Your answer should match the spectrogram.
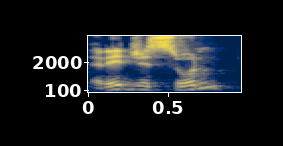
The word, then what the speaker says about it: رجس: Rijsun.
